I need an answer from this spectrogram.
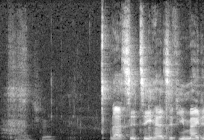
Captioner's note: sips tea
